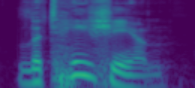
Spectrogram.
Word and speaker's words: Lutetium: Tough pronunciation on this. Lutetium. – Ooh. – Yeah. Spelled L-U-T-E-T-I-U-M. – Oh, wow. – Lutetium.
